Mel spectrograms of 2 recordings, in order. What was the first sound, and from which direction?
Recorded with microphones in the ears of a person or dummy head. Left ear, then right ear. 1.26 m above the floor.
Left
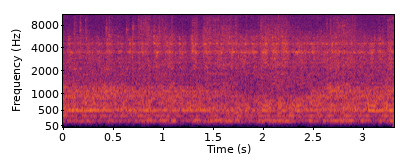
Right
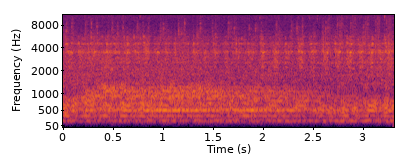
Only background noise.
